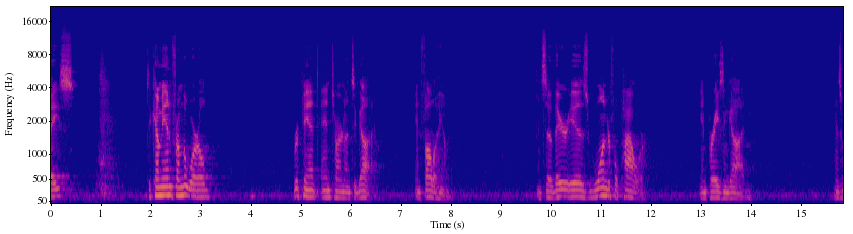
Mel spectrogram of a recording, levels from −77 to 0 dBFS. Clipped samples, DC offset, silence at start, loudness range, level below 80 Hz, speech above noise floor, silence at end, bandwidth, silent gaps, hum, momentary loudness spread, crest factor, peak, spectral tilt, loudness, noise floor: under 0.1%; under 0.1%; 0 s; 8 LU; -78 dBFS; 27 dB; 0 s; 19 kHz; none; none; 23 LU; 26 dB; -12 dBFS; -4.5 dB/octave; -36 LUFS; -63 dBFS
